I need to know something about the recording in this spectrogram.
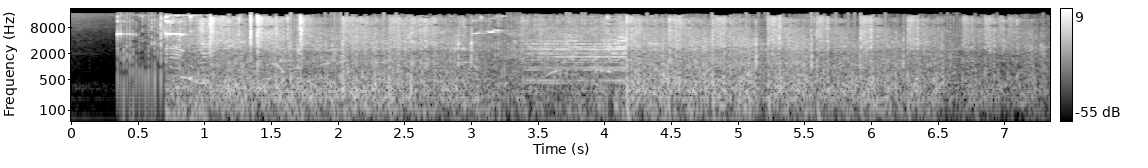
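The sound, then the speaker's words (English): Rifle gunfire from Taliban soldiers firing into the air to break up a peaceful protest by Afghan women cracks out in repeated sharp bursts over a loud, chaotic crowd, with voices shouting throughout. “Tuesday's peaceful action was violently repressed by Taliban soldiers who fired their rifles into the air to break up the protest.”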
